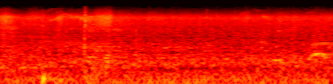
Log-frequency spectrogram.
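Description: Low rumble of a road vehicle running in the background, growing louder about a second and a half in, with one sharp knock about half a second in.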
